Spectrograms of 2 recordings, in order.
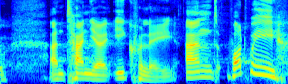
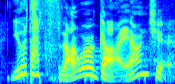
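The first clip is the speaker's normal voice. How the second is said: imitating the nurse; 5 semitones higher than usual. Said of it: "he came back and he went".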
